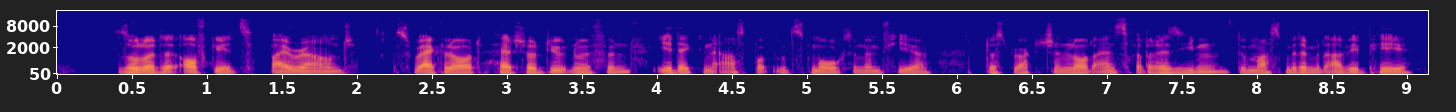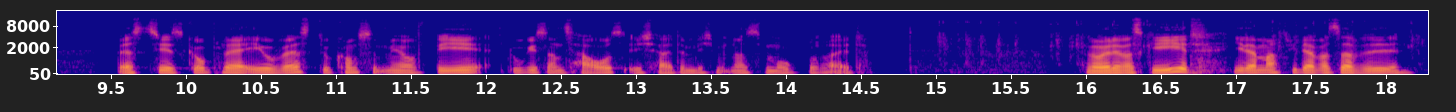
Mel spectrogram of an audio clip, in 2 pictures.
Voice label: Aufnahme Creative SXFI Gamer via USB

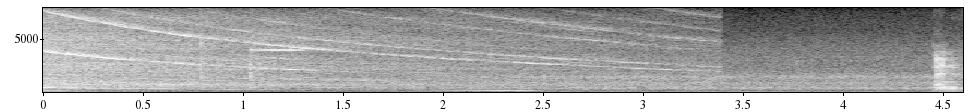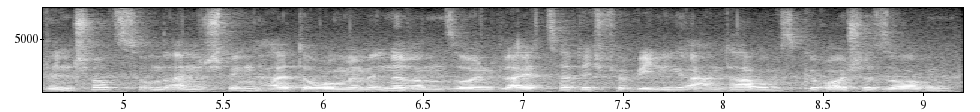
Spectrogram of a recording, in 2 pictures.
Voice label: Aufnahme Xiaomi Mi Note 10 und Sennheiser MKE 200

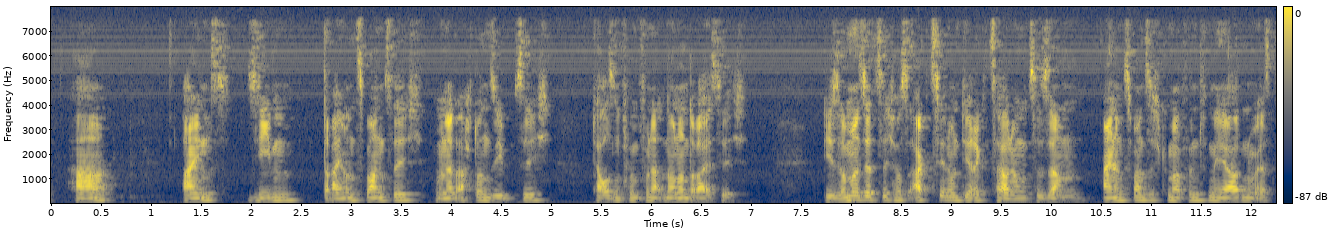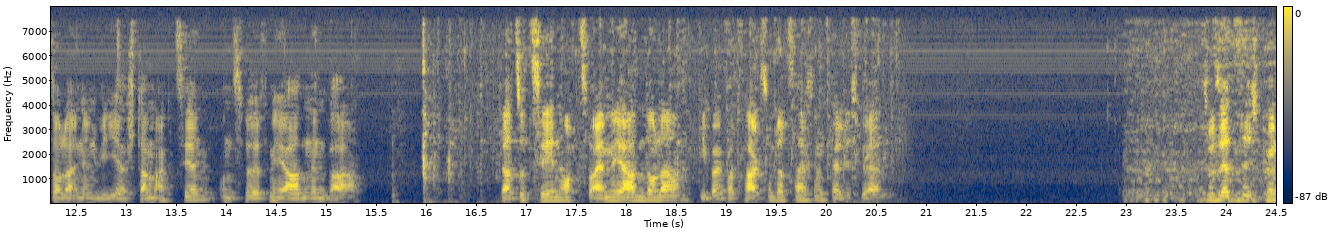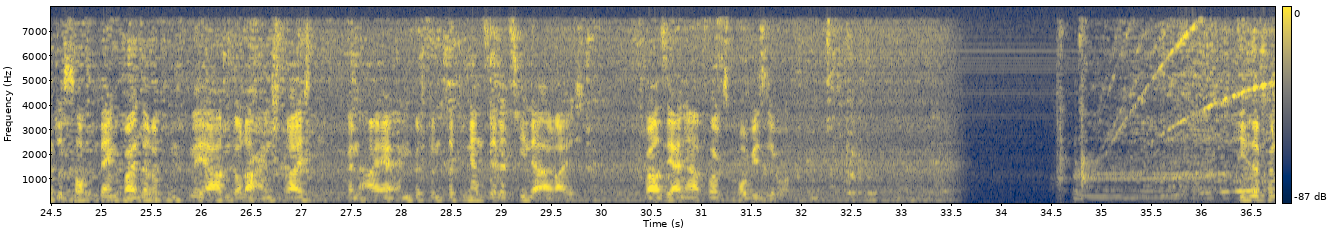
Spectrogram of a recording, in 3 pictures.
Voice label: Internes Notebook Mikrofon

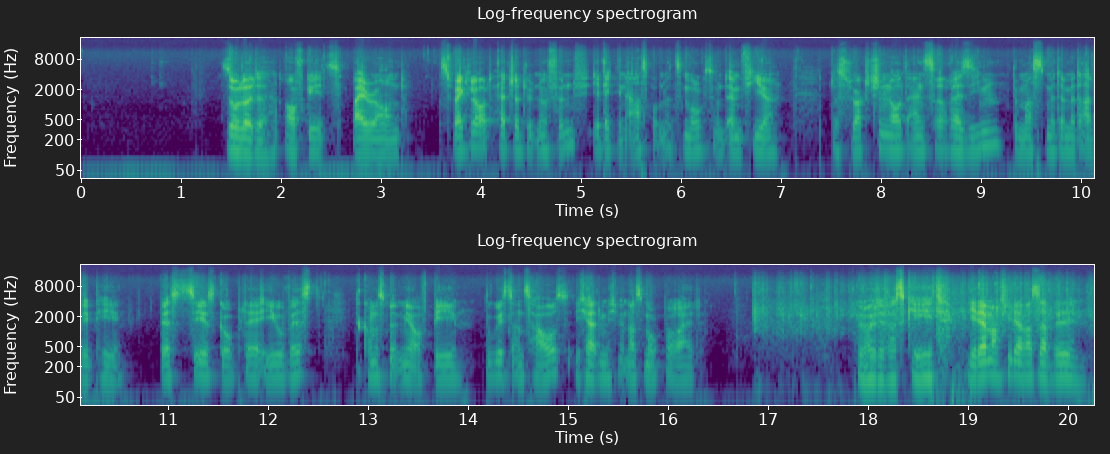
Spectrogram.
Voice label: Testaufnahme Corsair Virtuoso RGB Wireless SE Funk

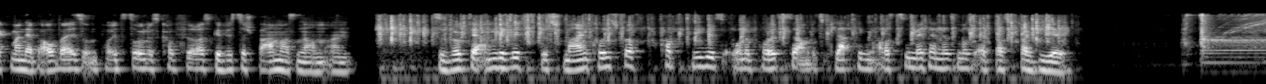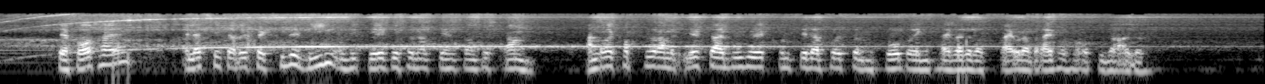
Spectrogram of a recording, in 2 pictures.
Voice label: Testaufnahme Sennheiser HD 250BT Wireless BT Kopfhoerer

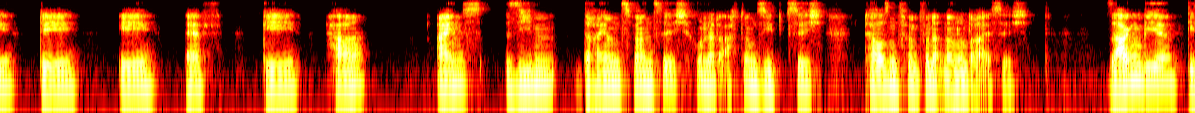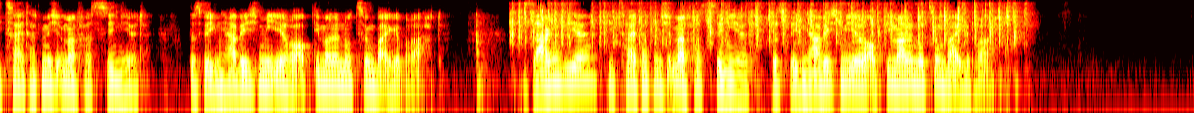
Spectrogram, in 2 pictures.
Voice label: Mikrofontest Jabra Elite 85h via Creative BT W3

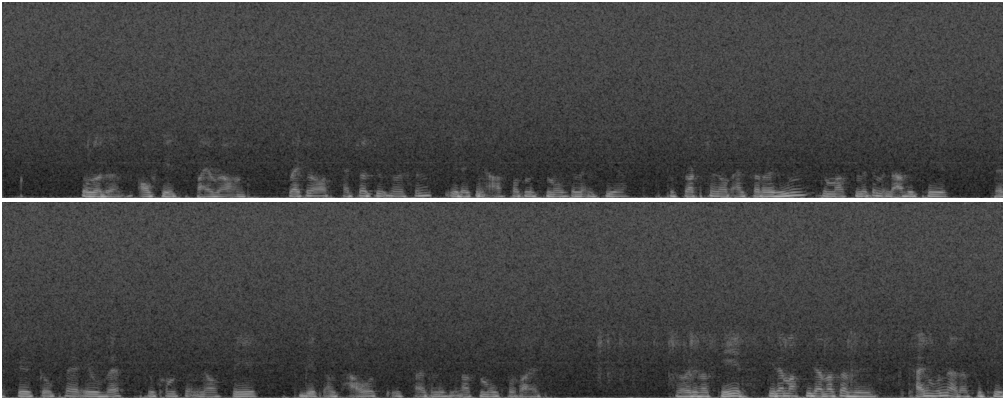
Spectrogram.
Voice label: Aufnahme Creative SXFI Gamer via Klinke

